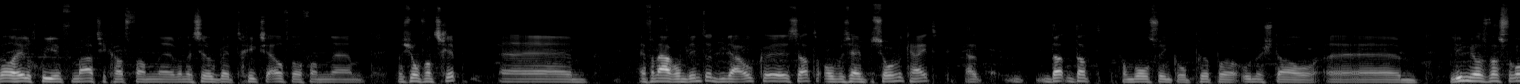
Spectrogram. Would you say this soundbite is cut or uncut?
cut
